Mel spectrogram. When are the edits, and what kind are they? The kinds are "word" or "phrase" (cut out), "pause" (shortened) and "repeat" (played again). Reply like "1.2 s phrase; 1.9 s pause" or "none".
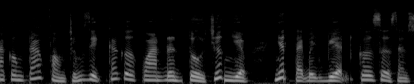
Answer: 1.1 s word; 1.8 s word; 2.2 s word; 2.9 s word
